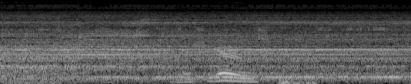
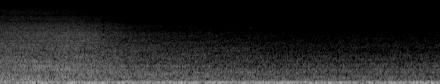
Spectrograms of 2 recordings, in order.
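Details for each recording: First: Gas furnace inducer motor running: loud steady humming drone with a rough edge and a brief pitch wobble at startup; it sounds terrible and needs replacing but was reinstalled temporarily to test the furnace. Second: Legacy gas furnace, found wrongly installed, after fixing no-heat/indoor blower problem: low, steady even hum with no knocks, rattles or squeal; inducer motor sounds smooth, normal running.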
